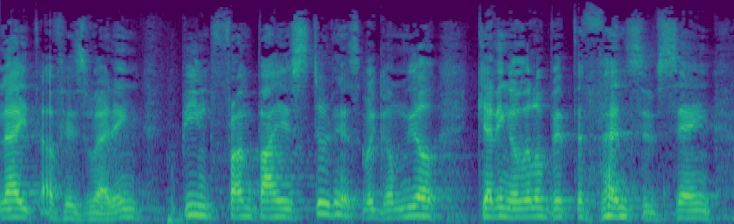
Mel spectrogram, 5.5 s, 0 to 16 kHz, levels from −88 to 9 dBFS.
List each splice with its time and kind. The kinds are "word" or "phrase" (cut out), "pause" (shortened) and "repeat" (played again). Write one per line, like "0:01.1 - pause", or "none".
0:01.6 - word
0:02.7 - word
